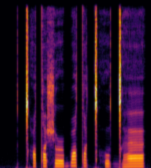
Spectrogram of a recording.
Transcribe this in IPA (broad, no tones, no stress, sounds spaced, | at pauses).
ǀʰ ʊ tˤ ɛ ʃ ə˞ b i tˤ ə ǀʰ ʊ ɡ͡ǀ æ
